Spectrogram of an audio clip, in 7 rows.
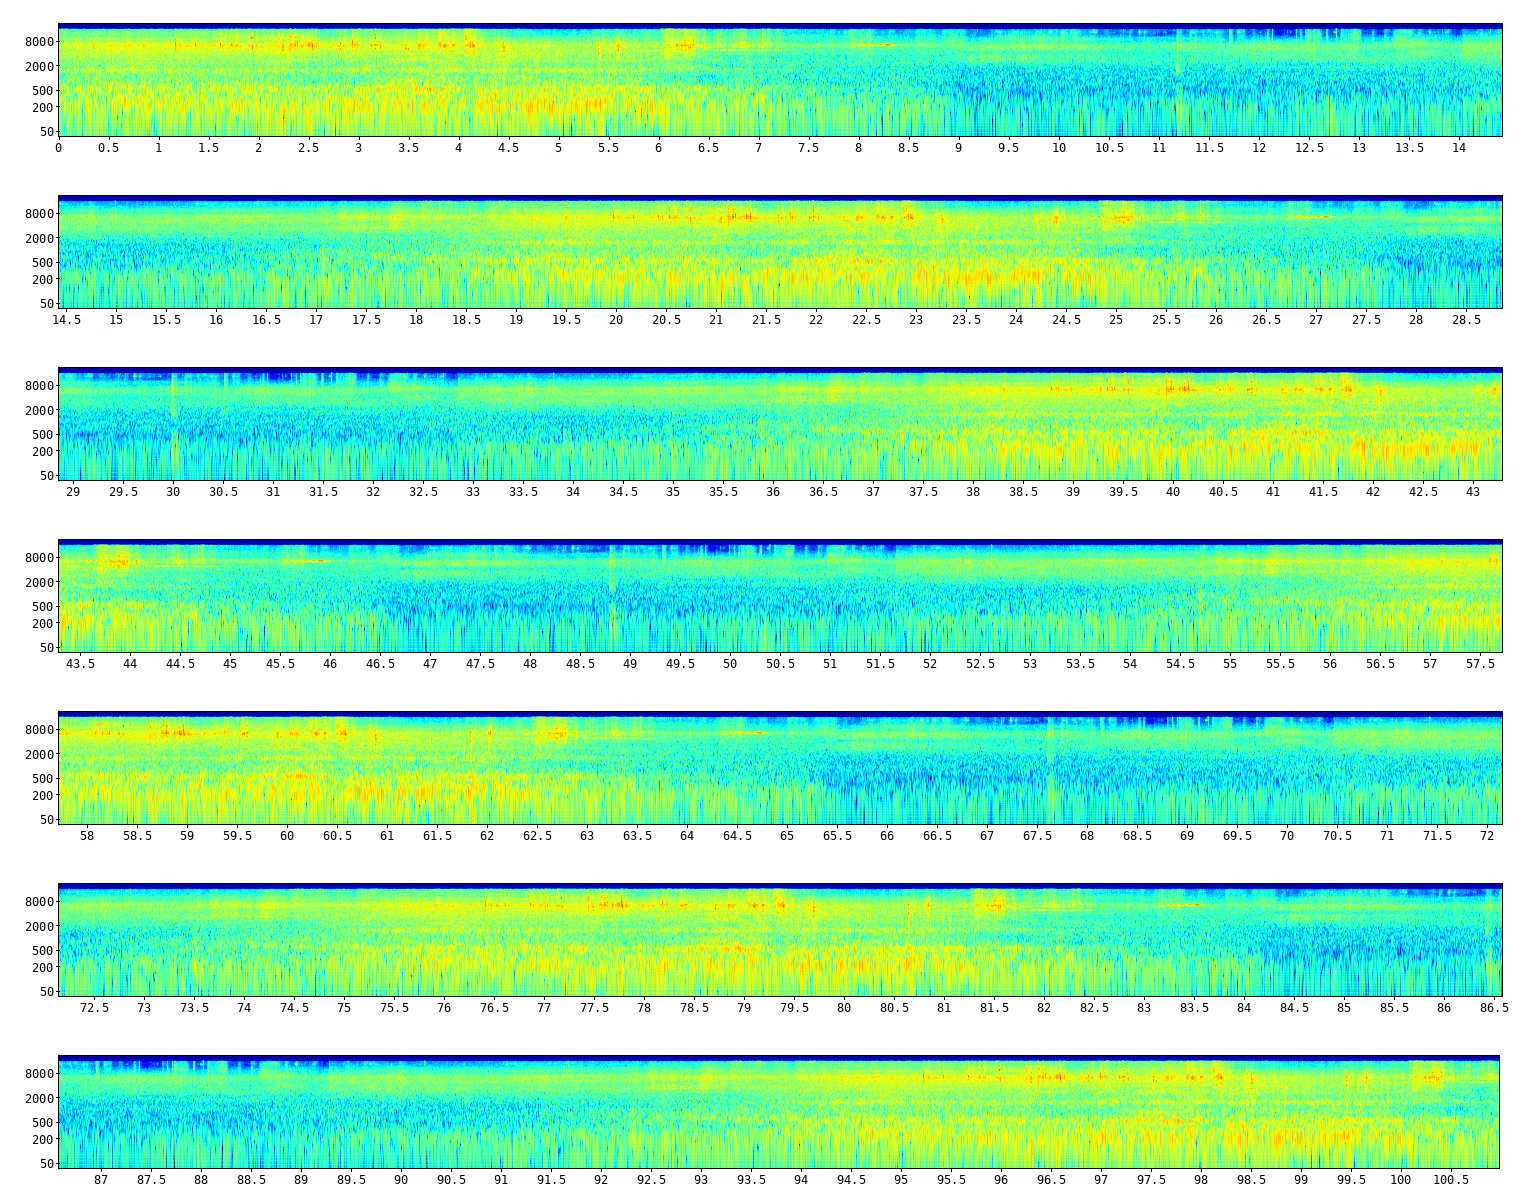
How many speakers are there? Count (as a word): zero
